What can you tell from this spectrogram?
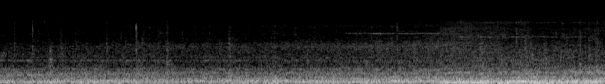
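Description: Car driving on a road, heard from inside the cabin: a steady low rumble of engine and tyres that grows a little louder in the last couple of seconds.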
